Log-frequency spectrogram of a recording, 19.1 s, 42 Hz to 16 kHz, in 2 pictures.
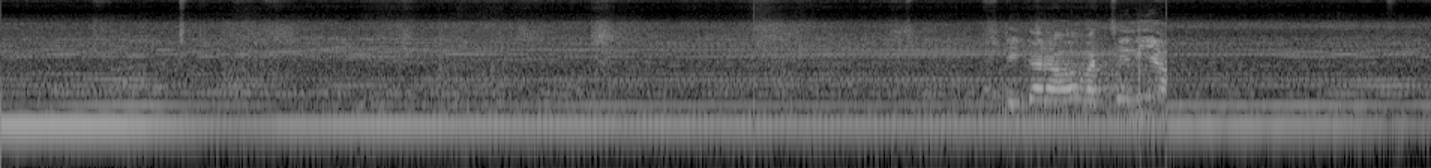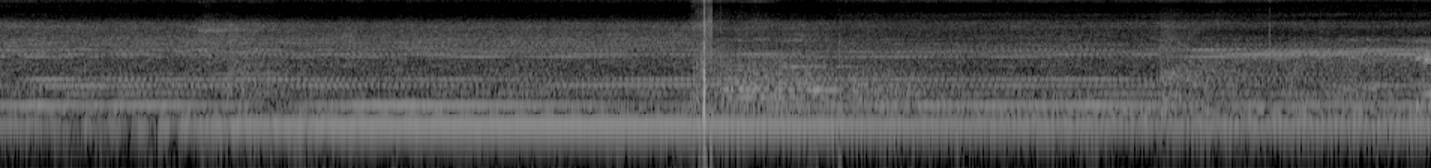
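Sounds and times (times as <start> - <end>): hydraulic press motor hum: 7.4 - 19.0.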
